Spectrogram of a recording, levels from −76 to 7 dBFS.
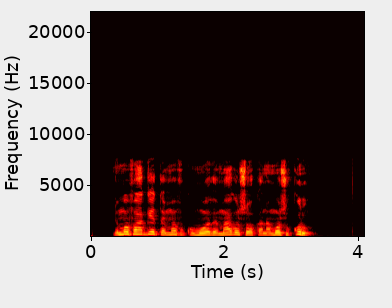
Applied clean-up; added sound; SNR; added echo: none; none; none; none.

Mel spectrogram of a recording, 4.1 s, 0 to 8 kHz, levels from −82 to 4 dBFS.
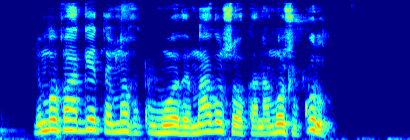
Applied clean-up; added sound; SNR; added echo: neural mask model Resemble Enhance denoiser.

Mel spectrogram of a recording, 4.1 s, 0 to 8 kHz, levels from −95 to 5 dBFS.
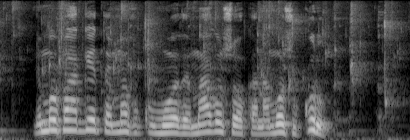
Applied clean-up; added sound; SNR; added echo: none; Bathtub (filling or washing) / Water; 19 dB; none.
